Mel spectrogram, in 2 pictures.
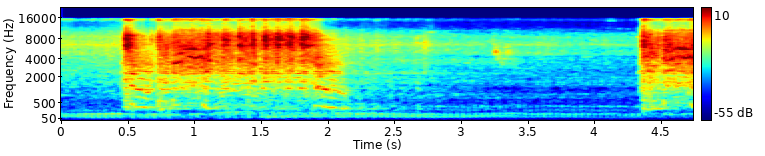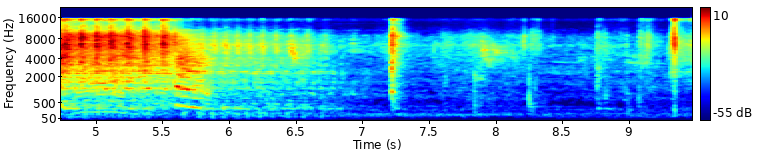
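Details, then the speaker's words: Honda Beat FI scooter: the engine catches and revs briefly twice, then stumbles and dies each time throttle is given. Stalling on throttle. "masih di sana sandi hidup tapi kalau dikasih ini Pak Nah langsung mati lagi nah nih ah mati"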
